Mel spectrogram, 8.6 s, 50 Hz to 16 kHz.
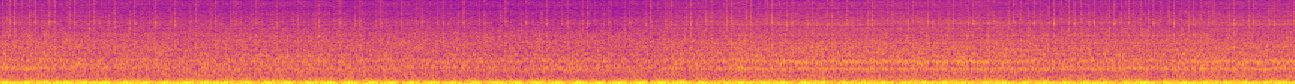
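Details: Subaru WRX with Wanbro 400 l/h fuel pump: uneven, lumpy idle with fast tick over heavy low rumble, about four beats a second; pump pulsation causing fuel rail ticking, engine error and misfire.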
